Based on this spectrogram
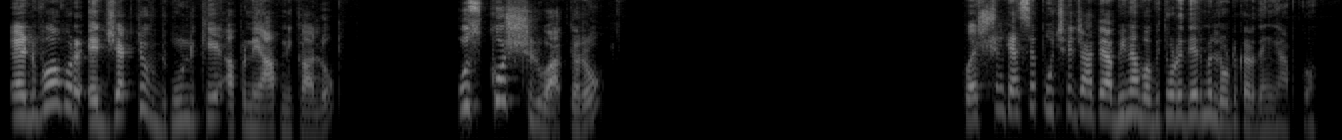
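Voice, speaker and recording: A woman with an Indian accent teaching English grammar in an online class. She explains step by step, slowly repeats the example sentences and praises students by name. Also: fairly high pitch, very animated, no echo, studio quality.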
